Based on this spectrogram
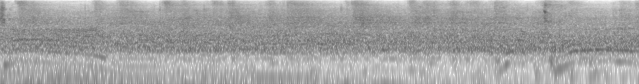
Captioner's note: crowd cheering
